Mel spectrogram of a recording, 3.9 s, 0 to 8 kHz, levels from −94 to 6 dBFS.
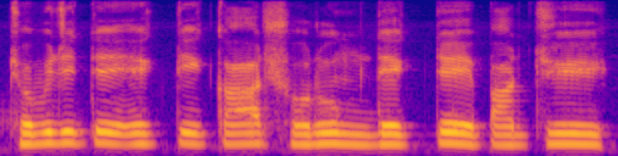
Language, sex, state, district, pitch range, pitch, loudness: Bengali, male, West Bengal, Cooch Behar, 150-160 Hz, 155 Hz, -15 LUFS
